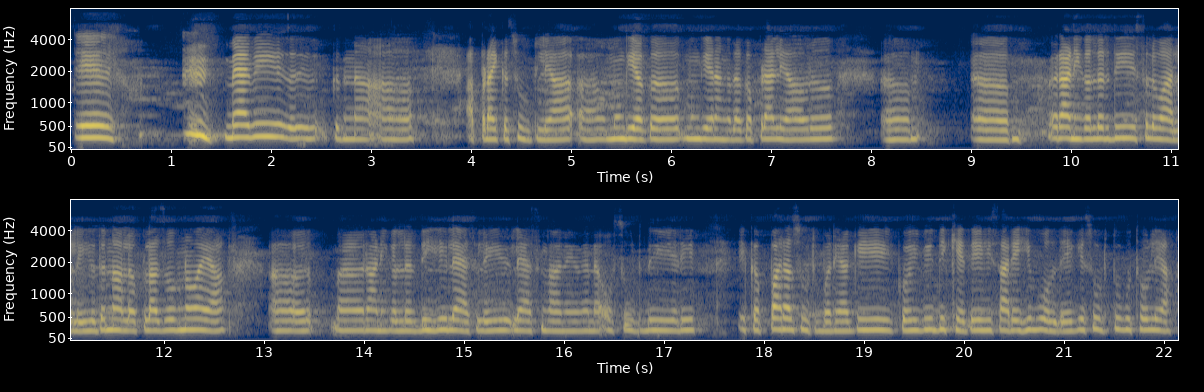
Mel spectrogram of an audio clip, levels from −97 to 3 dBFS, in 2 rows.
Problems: none marked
